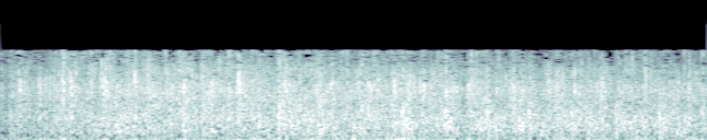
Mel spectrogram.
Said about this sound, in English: please help me give Mr. David Hall a round of applause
